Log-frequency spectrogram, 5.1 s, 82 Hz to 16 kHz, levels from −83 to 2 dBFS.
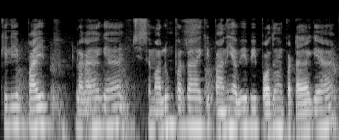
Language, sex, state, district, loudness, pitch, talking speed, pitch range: Hindi, male, Bihar, Patna, -18 LUFS, 130 Hz, 235 wpm, 125-140 Hz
